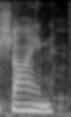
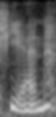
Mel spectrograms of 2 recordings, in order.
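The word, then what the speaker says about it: Shein: how you say it I've been saying shine is it Sheen yeah it's Sheen I don't sh there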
